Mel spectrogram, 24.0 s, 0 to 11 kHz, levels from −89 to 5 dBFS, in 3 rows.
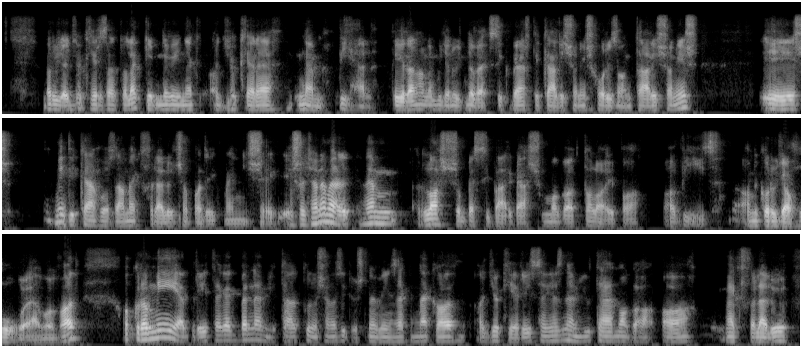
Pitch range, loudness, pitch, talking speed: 95-115 Hz, -24 LUFS, 100 Hz, 160 wpm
